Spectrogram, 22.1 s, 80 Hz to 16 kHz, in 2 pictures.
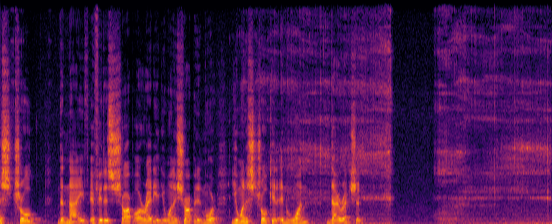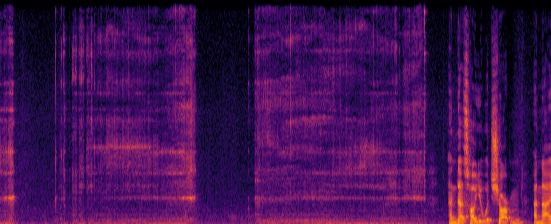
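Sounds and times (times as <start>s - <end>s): knife scraping on sharpening stone: 5.3s - 7.9s, 8.7s - 11.4s, 12.2s - 15.0s, 16.0s - 19.6s.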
